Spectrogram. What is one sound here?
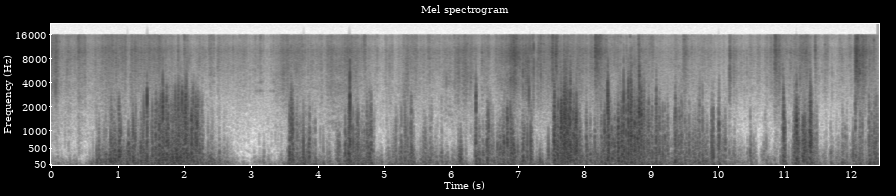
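A man speaks close to the microphone outdoors.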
